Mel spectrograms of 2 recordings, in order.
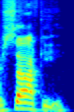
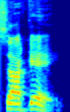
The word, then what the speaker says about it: sake: some Yen while you're sipping your saki sake excuse me I I said it wrong it's sake are you're sipping your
